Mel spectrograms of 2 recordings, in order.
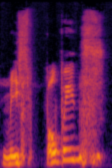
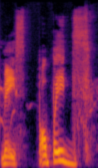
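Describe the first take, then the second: First: Slow fake cockney, rising at the end; hammed-up cockney with a rising tune; bad cockney accent. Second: Slow, drawn-out mock cockney; a hint of a hammy cockney; bad cockney accent. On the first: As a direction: echo it back in a bad cockney. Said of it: "Yours is bad enough". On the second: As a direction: stretch it out in fake cockney. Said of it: "his bad accent".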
